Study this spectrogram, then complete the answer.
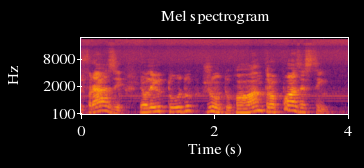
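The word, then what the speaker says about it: ὁ ἄνθρωπός ἐστιν: Hoanthropos estin. Dessa maneira correta, né, de ler.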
